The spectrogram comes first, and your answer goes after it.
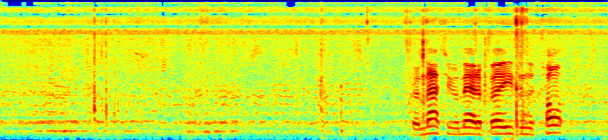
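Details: Agitated honey bees disturbed during the inspection of two hives: a low, even hum carries on before several sharp, warbling buzzes of bees darting close by, four or five bursts in quick succession near the end.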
